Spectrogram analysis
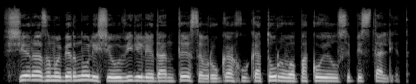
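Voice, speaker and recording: A man reading a fantasy novel aloud with steady, dramatic narration. His voice sits fairly high, and it is recorded close and dry with no room sound. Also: fast, no room sound. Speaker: audiobook narrator. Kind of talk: scripted narration.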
